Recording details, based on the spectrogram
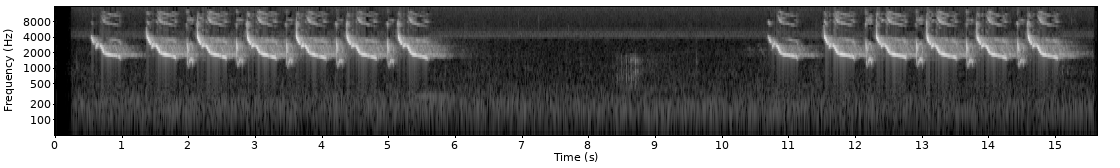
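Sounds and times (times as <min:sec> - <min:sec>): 
northern cardinal from Mexico and Central America calling: 0:00.5 - 0:06.0, 0:10.7 - 0:15.4.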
